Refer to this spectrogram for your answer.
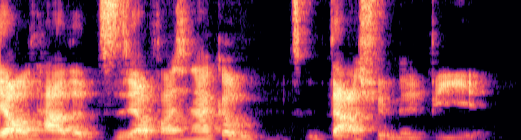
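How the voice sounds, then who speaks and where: A man talks at a very fast pace. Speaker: podcast host. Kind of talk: casual chat.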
